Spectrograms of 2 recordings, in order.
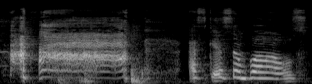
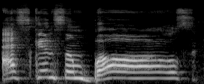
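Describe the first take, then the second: First: Laughing. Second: Loud, slow, drawn-out "balls"; triumphant announcement. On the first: Creator amused by own skinned balls joke, laughing. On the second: Creator boasting to viewers about skinned balls, loud and jokey. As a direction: belt it out as a silly boast. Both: Real, not acted.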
